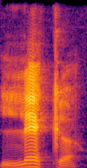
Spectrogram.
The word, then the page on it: leca: provençal; leco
